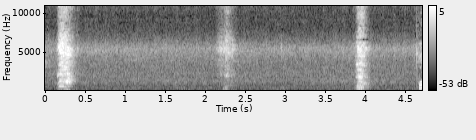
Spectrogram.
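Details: Dog coughing upon waking, three short separate coughs in a quiet room with another starting at the end; afterwards not coughing and playing normally, and not coughing at night.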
